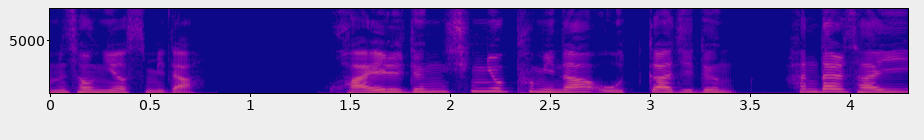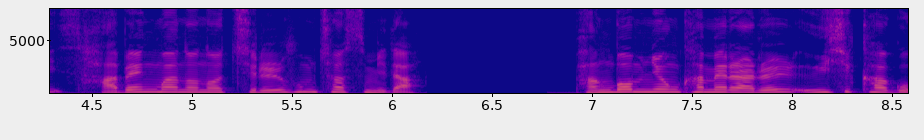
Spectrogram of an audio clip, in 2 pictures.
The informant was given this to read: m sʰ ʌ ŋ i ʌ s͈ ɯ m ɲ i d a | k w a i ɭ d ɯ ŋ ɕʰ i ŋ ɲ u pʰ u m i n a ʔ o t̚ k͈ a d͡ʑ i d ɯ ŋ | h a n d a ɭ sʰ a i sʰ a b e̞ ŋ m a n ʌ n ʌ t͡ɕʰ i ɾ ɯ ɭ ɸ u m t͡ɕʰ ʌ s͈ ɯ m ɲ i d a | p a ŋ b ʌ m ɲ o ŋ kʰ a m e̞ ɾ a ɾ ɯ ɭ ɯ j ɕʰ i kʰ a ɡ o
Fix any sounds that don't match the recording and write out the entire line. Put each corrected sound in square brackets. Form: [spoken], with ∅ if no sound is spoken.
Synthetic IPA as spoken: m sʰ ʌ ŋ i ʌ s͈ ɯ m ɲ i d a | k w a i ɭ d ɯ ŋ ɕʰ i ŋ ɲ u pʰ u m i n a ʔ o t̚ k͈ a d͡ʑ i d ɯ ŋ | h a n d a ɭ sʰ a i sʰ a b e̞ ŋ m a n ʌ n ʌ t͡ɕʰ i ɾ ɯ ɭ ɸ u m t͡ɕʰ ʌ s͈ ɯ m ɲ i d a | p a ŋ b ʌ m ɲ o ŋ kʰ a m e̞ ɾ a ɾ ɯ ɭ ɯ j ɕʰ i kʰ a ɡ o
